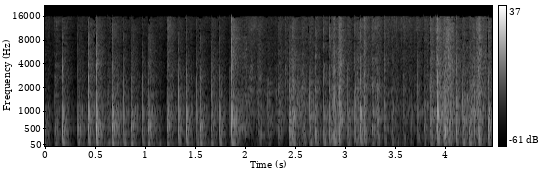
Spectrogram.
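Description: A small, hollow, closed brown cardboard box is held in both hands and tapped fast with the fingertips and nails on its flat top and sides. About 32 quick, dry, papery knocks come in a steady rapid patter, each with a hollow mid-range thump around 566 Hz and almost no ring.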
